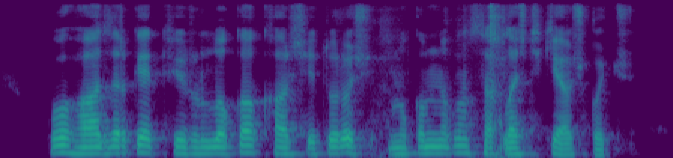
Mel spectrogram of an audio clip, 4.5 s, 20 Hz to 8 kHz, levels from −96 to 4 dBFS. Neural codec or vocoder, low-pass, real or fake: codec, 24 kHz, 3.1 kbps, DualCodec; 7.2 kHz; fake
